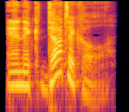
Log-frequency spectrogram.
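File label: "anecdotical", British English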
